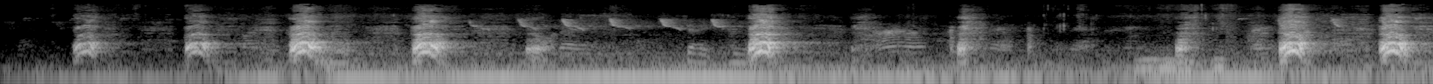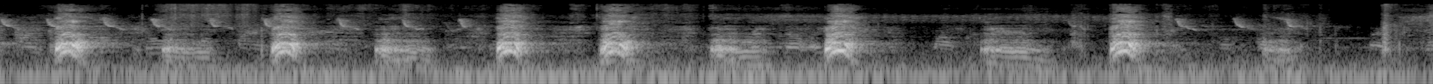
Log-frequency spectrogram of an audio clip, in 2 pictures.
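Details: A Jindo dog facing a viper barks in sharp, loud single barks, roughly one every second, with brief gaps and faint speech in between.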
